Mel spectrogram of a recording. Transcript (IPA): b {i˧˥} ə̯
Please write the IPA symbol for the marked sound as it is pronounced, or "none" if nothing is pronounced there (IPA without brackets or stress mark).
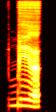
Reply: i˧˩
